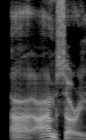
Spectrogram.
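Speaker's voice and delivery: stammering, stuttering speech. The narrator, finding a stranger at the apartment door, apologizes: stammered. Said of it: "I stammered".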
